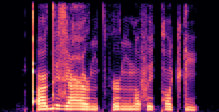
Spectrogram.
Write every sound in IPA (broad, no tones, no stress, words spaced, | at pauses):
qʼə˞d̪eze ʕə˞ŋ t͡sʼə˞ŋnɔfe kɔt͡ʃʼi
